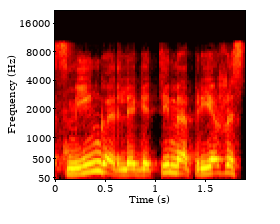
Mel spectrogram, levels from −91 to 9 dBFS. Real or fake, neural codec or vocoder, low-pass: real; none; 9.9 kHz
